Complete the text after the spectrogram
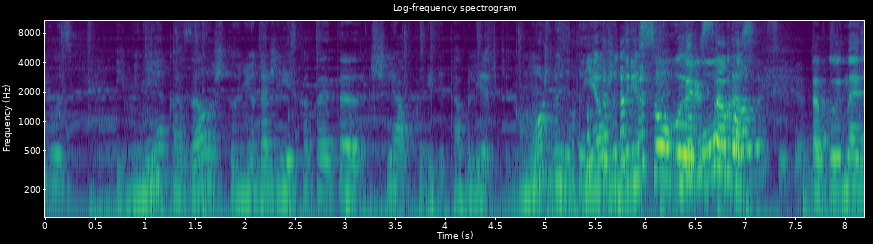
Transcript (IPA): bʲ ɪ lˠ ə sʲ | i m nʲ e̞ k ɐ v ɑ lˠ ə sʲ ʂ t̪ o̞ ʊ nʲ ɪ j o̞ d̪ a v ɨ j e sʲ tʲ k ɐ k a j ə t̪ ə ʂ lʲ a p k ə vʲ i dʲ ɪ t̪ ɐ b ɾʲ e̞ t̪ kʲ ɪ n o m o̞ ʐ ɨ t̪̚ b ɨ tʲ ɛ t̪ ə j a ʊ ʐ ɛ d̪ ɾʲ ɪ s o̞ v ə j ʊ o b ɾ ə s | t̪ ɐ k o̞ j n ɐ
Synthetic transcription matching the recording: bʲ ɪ lˠ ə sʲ | i m nʲ e̞ k ɐ z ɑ lˠ ə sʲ ʂ t̪ o̞ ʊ nʲ ɪ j o̞ d̪ a ʐ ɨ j e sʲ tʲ k ɐ k a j ə t̪ ə ʂ lʲ a p k ə vʲ i dʲ ɪ t̪ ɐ b lʲ e̞ t̪ kʲ ɪ n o m o̞ ʐ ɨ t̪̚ b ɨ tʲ ɛ t̪ ə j a ʊ ʐ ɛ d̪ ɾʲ ɪ s o̞ v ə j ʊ o b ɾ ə s | t̪ ɐ k o̞ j n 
